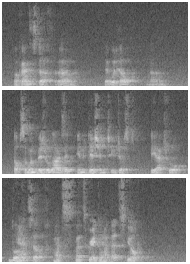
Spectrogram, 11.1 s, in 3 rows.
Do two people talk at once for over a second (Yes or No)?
No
